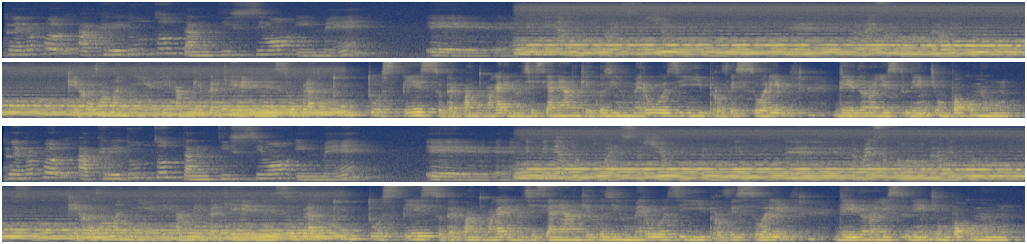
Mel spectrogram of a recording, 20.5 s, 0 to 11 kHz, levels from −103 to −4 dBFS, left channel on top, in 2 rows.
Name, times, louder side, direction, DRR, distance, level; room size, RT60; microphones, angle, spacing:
voice 1, 0.0-3.6 4.2-10.7 18.0-18.4, right 2 dB, 55° right, 3 dB, 0.5 m, -39 dB
sound 1, 5.1-13.7, equal, 20° left, 0.4 m, -26 dB
voice 2, 10.9-18.0 18.5-20.3, left 1 dB, 50° left, 2 dB, 0.7 m, -26 dB
5.2 x 4.7 x 3.8 m, 0.98 s
head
